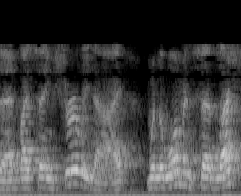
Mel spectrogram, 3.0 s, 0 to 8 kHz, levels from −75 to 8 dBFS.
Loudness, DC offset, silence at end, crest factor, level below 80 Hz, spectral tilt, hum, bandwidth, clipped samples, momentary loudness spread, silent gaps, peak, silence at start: -18 LUFS; 2%; 0 s; 16 dB; -52 dBFS; -11 dB/octave; none; 4.1 kHz; under 0.1%; 7 LU; none; 0 dBFS; 0 s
